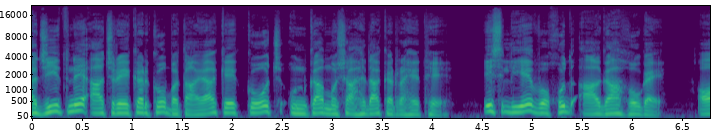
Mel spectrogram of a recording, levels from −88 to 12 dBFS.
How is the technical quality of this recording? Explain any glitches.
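No technical faults are audible.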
